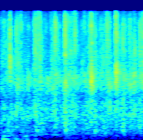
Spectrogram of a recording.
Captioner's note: applause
